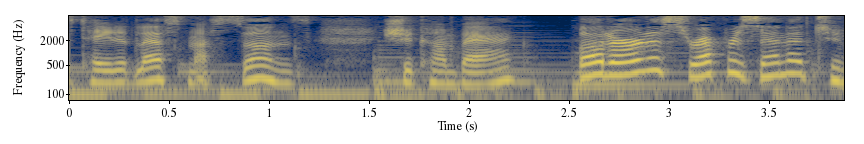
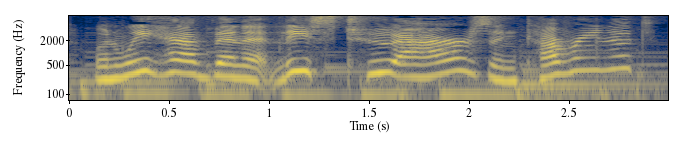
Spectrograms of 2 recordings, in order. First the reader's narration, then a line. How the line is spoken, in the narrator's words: cried I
